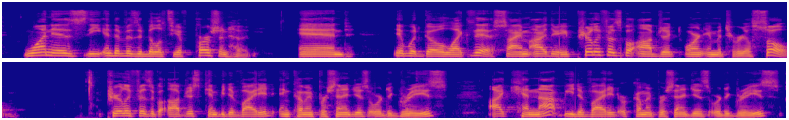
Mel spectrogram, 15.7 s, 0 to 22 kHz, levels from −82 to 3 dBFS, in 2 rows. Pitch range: 135-165 Hz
